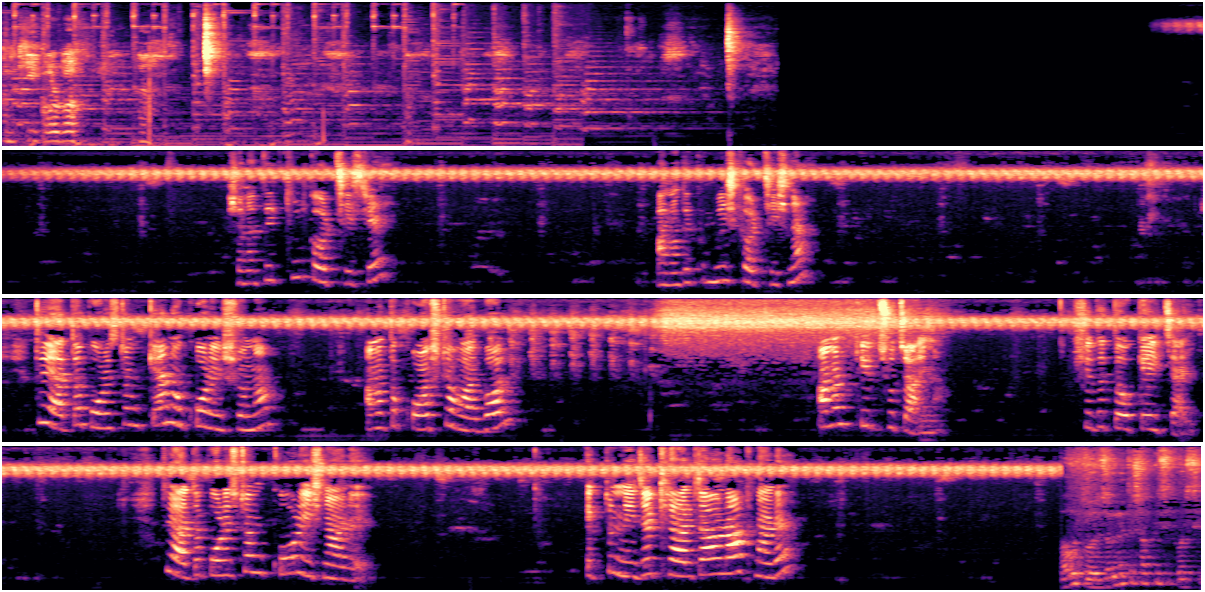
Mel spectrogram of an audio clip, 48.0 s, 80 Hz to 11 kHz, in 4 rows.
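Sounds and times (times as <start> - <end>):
crickets trilling: 0.0 - 5.2, 11.6 - 48.0.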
